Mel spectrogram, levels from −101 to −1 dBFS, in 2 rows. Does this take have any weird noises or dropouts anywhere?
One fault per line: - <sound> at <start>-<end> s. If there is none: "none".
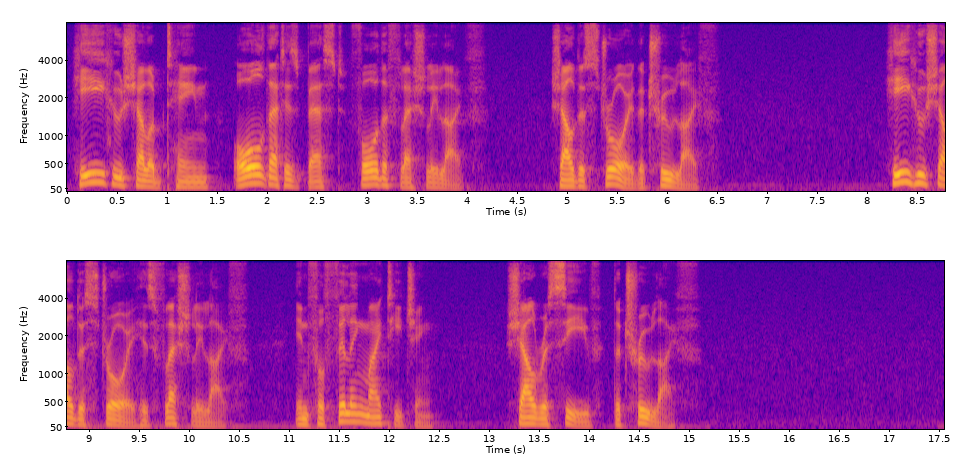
none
